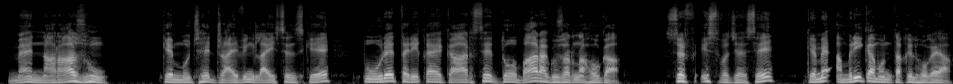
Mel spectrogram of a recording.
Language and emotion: Urdu, angry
